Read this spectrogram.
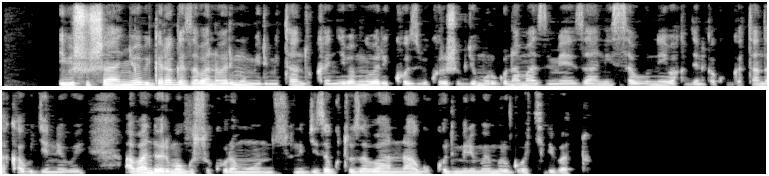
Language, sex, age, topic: Kinyarwanda, female, 25-35, education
